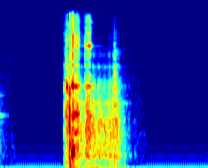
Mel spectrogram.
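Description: Lid of a small metal urn being pulled off: a single short scraping clink about two-thirds of a second in, lasting about half a second.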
